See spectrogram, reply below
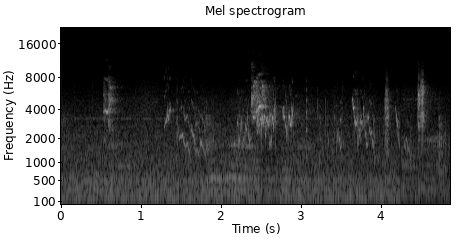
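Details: Tame budgies chirping away: rapid scratchy warbles mixed with bright high chirps and a few louder bursts, continuous chatter over a faint background hum.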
